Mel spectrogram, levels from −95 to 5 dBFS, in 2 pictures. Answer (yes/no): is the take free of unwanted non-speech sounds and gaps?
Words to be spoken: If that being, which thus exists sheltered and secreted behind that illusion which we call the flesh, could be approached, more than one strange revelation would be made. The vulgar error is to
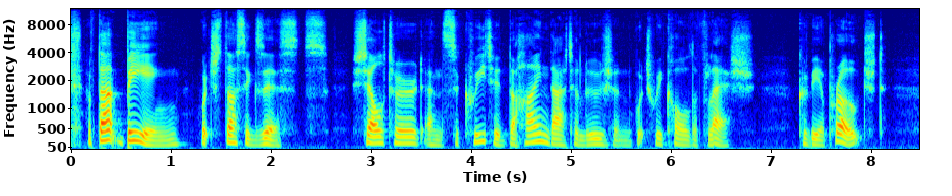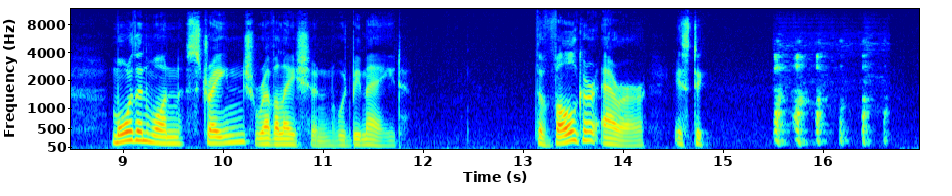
no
